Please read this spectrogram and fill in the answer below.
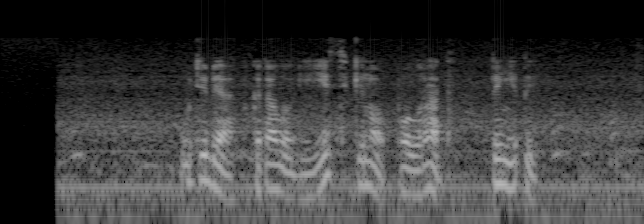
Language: Russian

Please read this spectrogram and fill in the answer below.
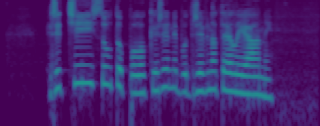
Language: Czech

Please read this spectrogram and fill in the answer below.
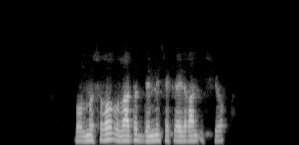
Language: Uyghur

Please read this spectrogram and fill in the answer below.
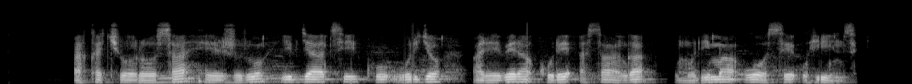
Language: Kinyarwanda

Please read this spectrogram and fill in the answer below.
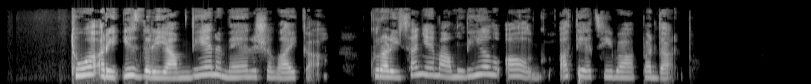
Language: Latvian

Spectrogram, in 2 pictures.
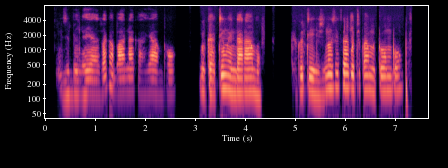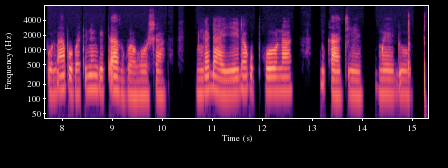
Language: Ndau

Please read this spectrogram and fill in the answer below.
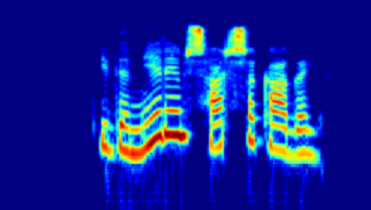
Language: Western Mari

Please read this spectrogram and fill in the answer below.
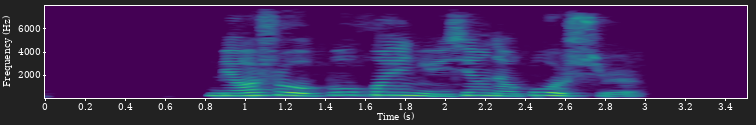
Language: Chinese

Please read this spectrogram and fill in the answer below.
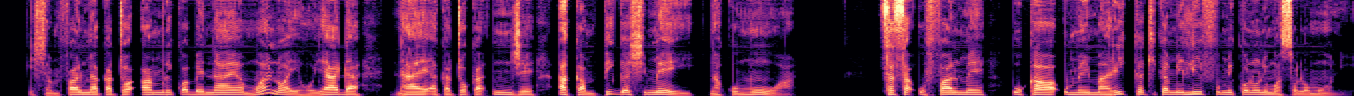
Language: Swahili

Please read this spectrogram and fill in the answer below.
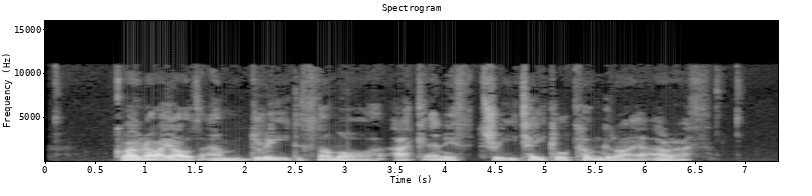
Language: Welsh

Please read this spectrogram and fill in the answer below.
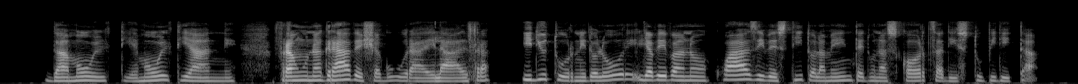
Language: Italian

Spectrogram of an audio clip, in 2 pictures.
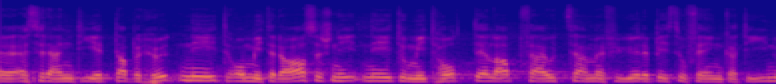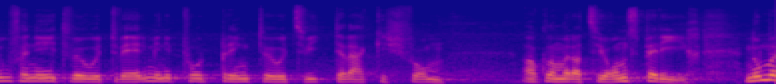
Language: Swiss German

